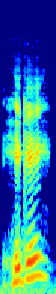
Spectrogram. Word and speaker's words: hygge: It's spelled H-Y-G-G-E, I think. Okay, I just paused to look it up because I wasn't sure. Hygge, not hygge, hygge, H-Y-G-G-E. It's a Danish word used when acknowledging a feeling or moment,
